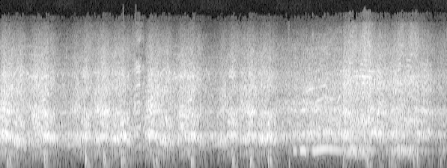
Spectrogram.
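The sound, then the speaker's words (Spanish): A huge football crowd at the Bernabéu stadium chants racist insults ("negro cabrón, recoge el algodón") at a player, mostly from the end stand: a dense, loud roar with rhythmic pulses of massed voices that carries on throughout without a break. “De muchísima gente en un campo, especialmente desde el fondo, gritándole: negro cabrón, recoge el algodón.”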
